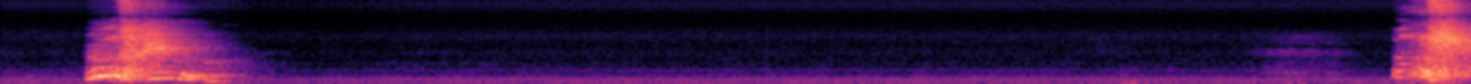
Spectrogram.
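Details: Two loud explosive sneezes several seconds apart from a man, each a sharp forceful burst of air; natural, unprovoked sneezes.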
